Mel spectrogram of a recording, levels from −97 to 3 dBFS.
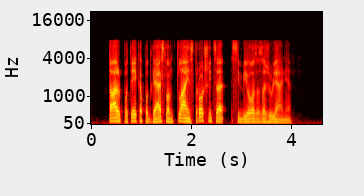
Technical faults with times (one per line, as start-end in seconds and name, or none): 0.00-4.64 4-bit ADPCM compression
